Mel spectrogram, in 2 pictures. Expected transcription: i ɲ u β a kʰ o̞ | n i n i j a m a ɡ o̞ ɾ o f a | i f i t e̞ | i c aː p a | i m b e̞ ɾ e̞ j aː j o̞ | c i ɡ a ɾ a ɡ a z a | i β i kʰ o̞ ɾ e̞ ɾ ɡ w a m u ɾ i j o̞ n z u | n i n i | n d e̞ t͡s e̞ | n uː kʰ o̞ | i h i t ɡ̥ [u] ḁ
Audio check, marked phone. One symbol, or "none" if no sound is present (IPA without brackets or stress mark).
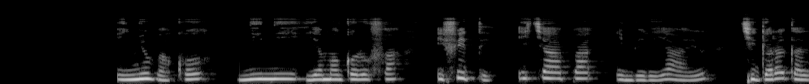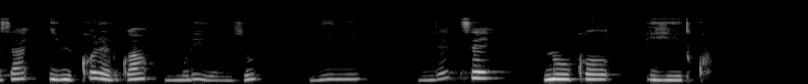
w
